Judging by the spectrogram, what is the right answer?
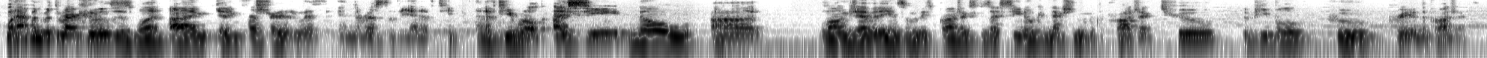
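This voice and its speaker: Reflective man, wry and unhurried. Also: mid-range voice, a little mellow, soft background music, rough recording. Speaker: podcast co-host. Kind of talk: casual podcast chat.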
